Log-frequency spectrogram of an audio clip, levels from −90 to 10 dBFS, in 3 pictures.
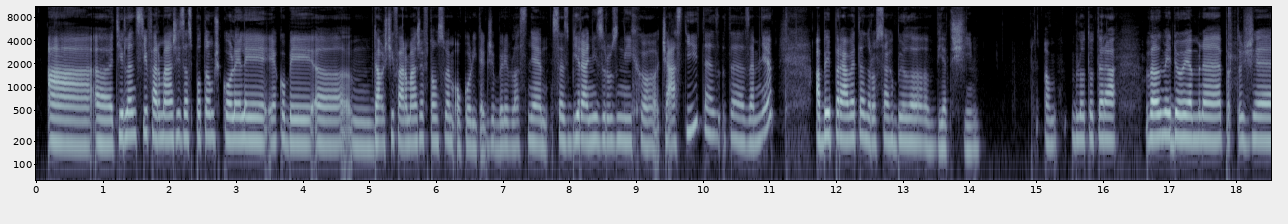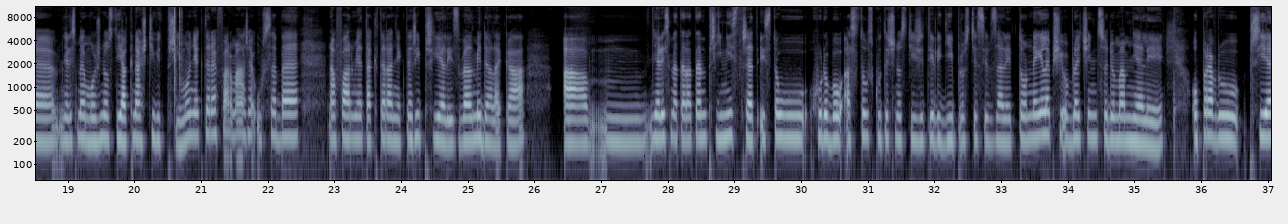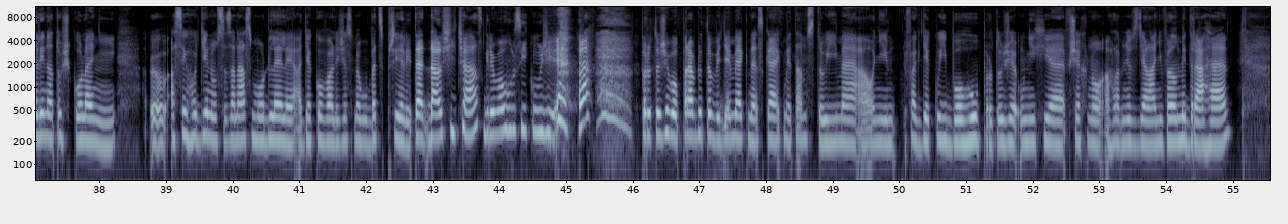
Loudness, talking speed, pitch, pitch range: -24 LUFS, 145 wpm, 205 Hz, 195-220 Hz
